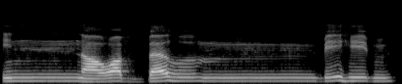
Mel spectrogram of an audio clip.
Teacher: মিম সাকিনের পরে যদি বা আসে, তো মিম সাকিনকে একালি পরিমাণ গুণনা করে পড়তে হবে। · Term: ইকফায়ে স্বাভাবিক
